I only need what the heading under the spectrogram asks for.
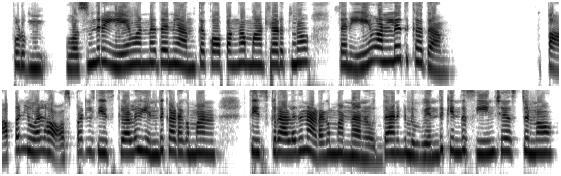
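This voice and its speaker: A woman voicing an older aunt who scolds slowly and loudly. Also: high-pitched, no room sound, natural voice. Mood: scolding.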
